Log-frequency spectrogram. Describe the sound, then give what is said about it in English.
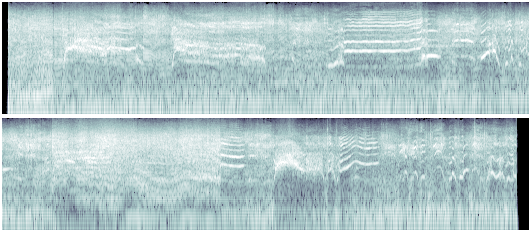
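A woman, Marilyn Burns in the film The Texas Chainsaw Massacre, screams and shrieks again and again, high and piercing, over a steady roaring engine drone that runs loud through the whole stretch. “what's the next scream, Eliza? Marilyn Burns in Texas Chainsaw Massacre”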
